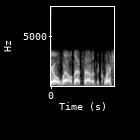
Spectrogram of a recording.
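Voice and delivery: normal talking voice

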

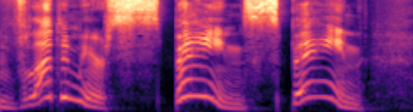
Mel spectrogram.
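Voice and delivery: fretful, anxious, very high, swooping, insistent. Recounting pointing south at Vladimir after a wrong turn, retelling speaking anxiously. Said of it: "sort of, you know, anxiously".

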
